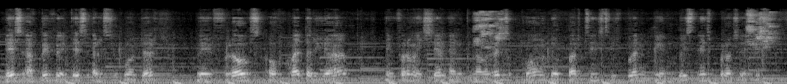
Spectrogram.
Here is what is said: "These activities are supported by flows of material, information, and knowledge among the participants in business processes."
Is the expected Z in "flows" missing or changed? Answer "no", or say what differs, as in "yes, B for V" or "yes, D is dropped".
yes, S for Z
